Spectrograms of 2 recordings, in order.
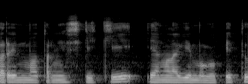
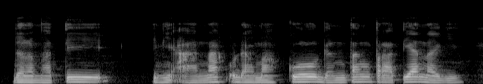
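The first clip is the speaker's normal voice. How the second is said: ordinary talk, nothing marked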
